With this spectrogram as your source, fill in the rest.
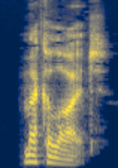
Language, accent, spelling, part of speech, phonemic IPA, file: English, Australia, Macolyte, noun, /ˈmækəlaɪt/, En-au-Macolyte.ogg
- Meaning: A loyal user of Apple products, such as Macintosh computers, iPads, and iPhones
